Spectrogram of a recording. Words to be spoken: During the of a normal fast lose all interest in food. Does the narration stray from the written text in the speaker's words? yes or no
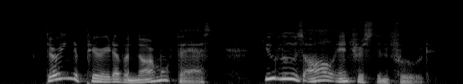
yes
